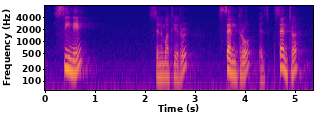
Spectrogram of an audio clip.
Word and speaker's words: centro: bubbles a and E in Spanish the sound is the interdental sir the C can also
